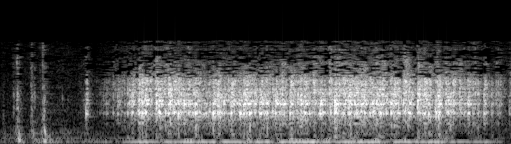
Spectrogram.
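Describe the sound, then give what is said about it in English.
After the tape has run off its roll, the loose tape end flaps against the running tape machine: a few sharp clicks at first, then a steady, fluttering mechanical whir over a low hum, with no voices. “The tape has run off this roll. The end is flattening against the machine.”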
